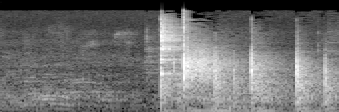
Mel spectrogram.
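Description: A cue ball smashes into a rack of billiard balls with a sharp crack.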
